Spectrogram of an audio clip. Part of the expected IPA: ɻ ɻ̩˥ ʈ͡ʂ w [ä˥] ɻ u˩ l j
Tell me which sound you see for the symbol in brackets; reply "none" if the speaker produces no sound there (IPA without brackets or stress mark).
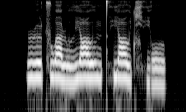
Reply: ä˥˩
